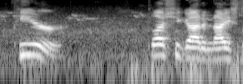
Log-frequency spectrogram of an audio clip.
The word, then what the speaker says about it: Pierre: I pronounced Pierre, South Dakota. Everybody thought I would call it Pierre. Yeah, you got to be like a local, right? Pierre.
